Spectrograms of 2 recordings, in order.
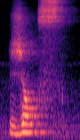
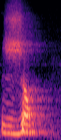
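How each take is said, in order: First: The final consonant is sounded. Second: The final consonant is silent. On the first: The speaker calls it wrong. "this I have seen students pronouncing it as gens" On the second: The speaker calls it right. "you do not pronounce the last consonant, so it is Jean"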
